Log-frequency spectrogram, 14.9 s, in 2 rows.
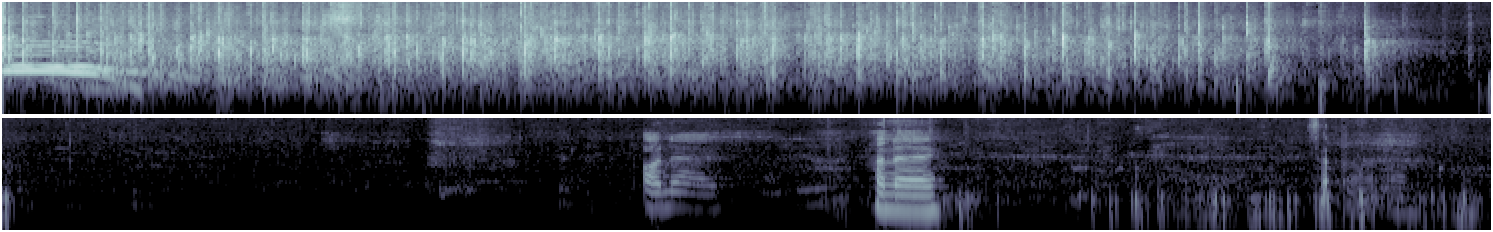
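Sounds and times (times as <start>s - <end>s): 
audience applause: 0.0s - 7.1s
speech: 11.8s - 12.3s.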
